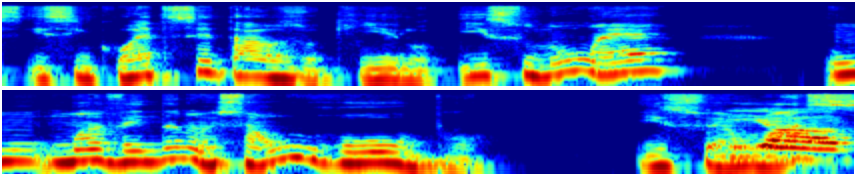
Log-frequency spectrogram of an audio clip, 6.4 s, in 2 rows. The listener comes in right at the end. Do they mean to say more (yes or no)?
no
